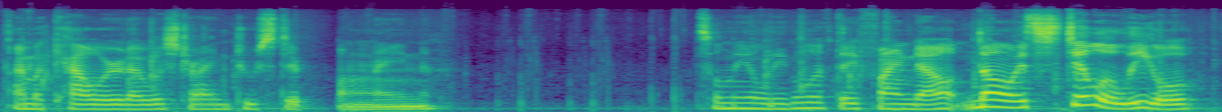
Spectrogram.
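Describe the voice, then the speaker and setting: A woman's voice: lowish voice, expressive, normal speed, a little mellow, slight background noise. A woman livestreamer in casual, playful, rambling chat, answering her viewers aloud as she plays a game.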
